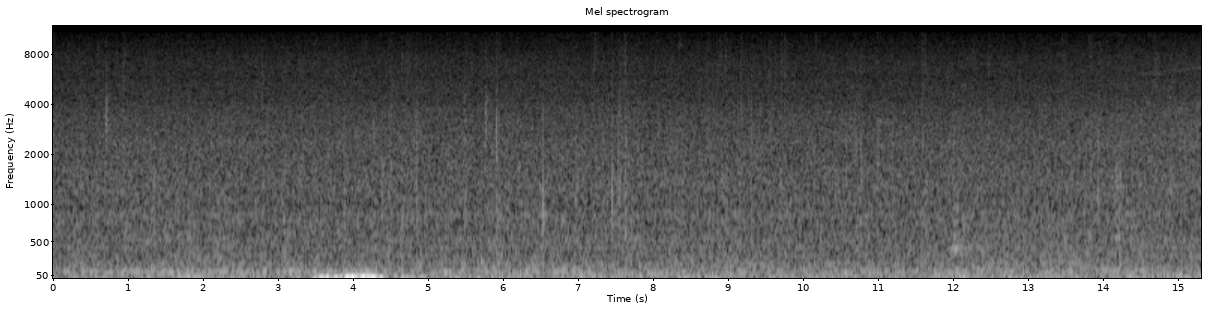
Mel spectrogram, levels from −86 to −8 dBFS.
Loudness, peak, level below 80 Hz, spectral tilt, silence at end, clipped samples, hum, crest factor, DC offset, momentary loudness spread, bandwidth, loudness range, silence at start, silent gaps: -39 LUFS; -12 dBFS; -40 dBFS; -4.5 dB/octave; 0 s; under 0.1%; none; 20 dB; under 0.1%; 2 LU; 11 kHz; 1 LU; 0 s; none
